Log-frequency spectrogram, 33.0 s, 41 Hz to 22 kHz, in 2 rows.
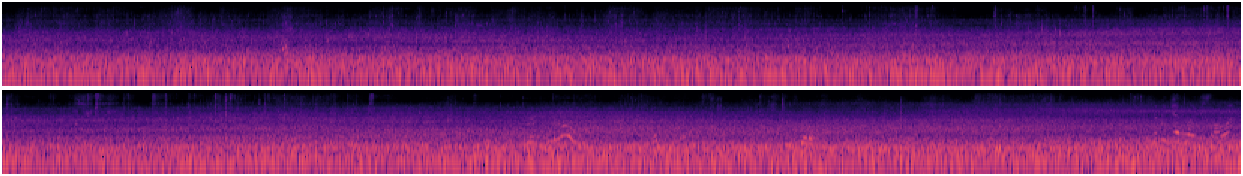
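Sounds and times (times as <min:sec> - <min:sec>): distant motorboat drone: 0:00.0 - 0:33.0
wind rumble on microphone: 0:00.0 - 0:33.0.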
